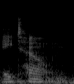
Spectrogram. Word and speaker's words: Aton: One, the intention was for the character to be called Atone. Okay. It sounds similar to atone, which is why it would be pronounced that way. It's a intentional mispronunciation of my Hebrew name, which is Aton.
